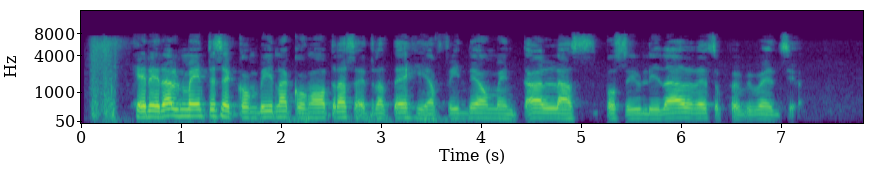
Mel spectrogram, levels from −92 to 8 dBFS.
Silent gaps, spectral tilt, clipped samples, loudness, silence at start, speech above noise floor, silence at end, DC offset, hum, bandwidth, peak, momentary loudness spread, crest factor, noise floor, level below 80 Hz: none; -4.5 dB/octave; under 0.1%; -18 LUFS; 0.1 s; 45 dB; 0.7 s; under 0.1%; none; 8 kHz; -2 dBFS; 13 LU; 16 dB; -62 dBFS; -54 dBFS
